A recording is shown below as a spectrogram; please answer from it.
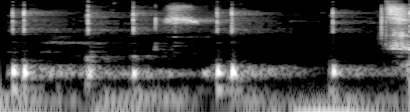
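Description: Computer mouse button clicking, about five short sharp clicks spread over two seconds.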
